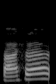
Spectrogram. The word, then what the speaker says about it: Sasha: Well, I mean, I'm gonna have to agree with, was it Sasha, right?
